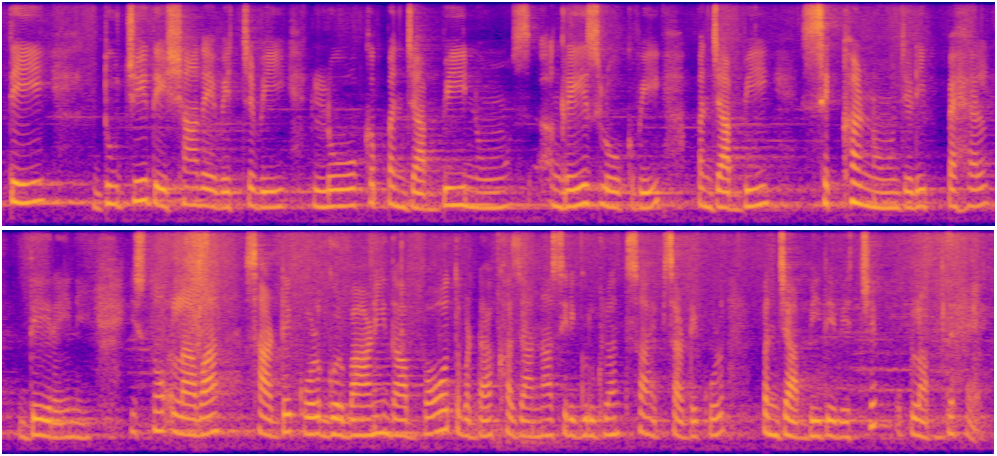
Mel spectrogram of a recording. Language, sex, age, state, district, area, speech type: Punjabi, female, 45-60, Punjab, Patiala, rural, spontaneous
